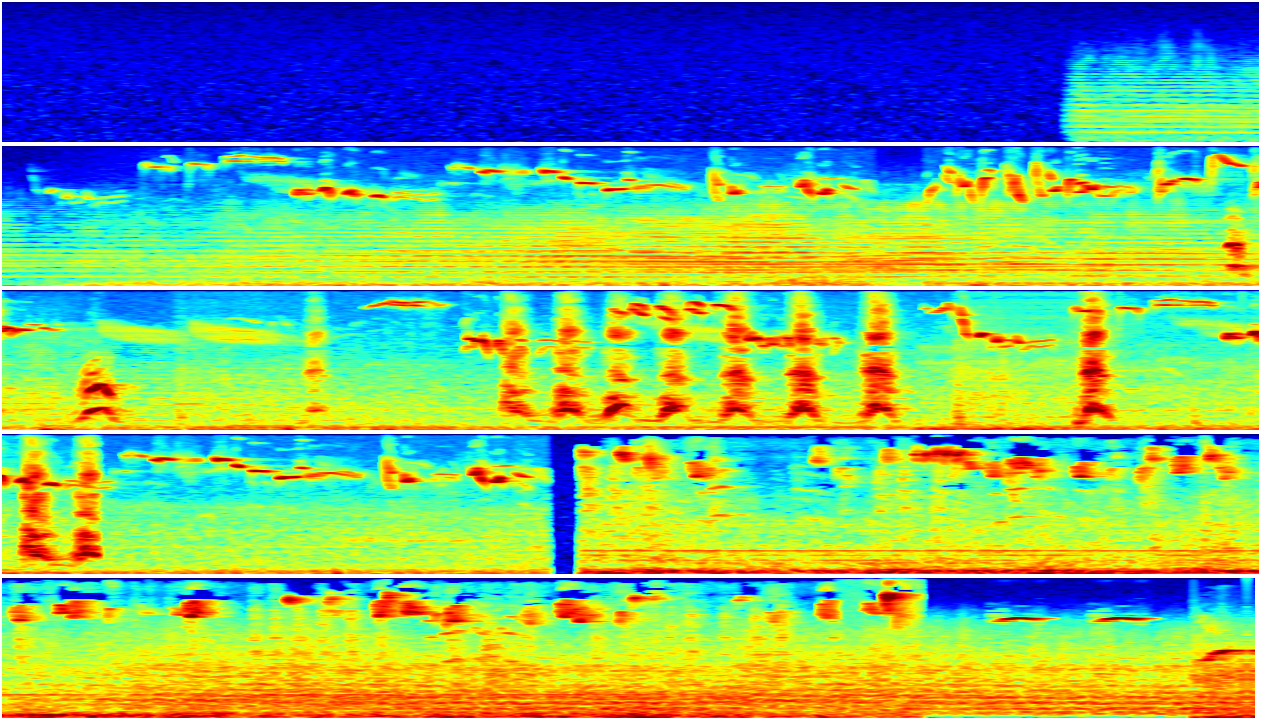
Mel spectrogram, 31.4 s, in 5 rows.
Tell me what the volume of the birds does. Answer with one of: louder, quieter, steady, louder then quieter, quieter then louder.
louder.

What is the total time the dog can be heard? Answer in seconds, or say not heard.
6 s.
